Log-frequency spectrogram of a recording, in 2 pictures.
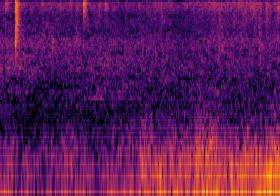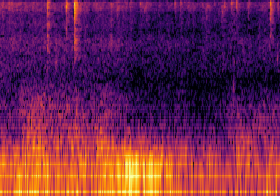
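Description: A thunderstorm brings a steady hiss of heavy rain and a deep rumble of thunder that swells to a loud peak midway and then lingers under the downpour, with no voices.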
